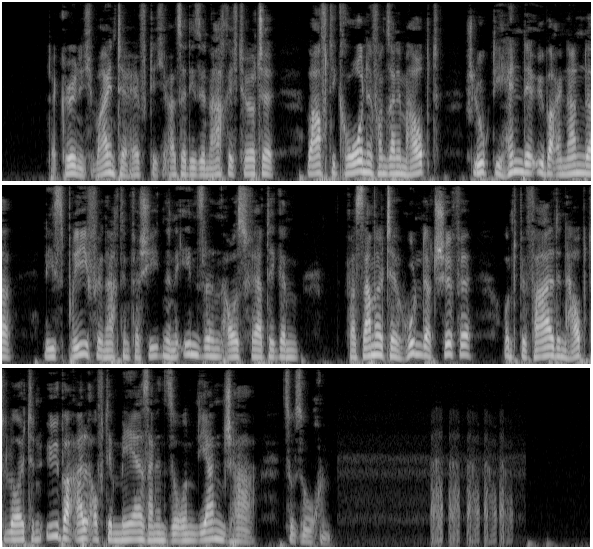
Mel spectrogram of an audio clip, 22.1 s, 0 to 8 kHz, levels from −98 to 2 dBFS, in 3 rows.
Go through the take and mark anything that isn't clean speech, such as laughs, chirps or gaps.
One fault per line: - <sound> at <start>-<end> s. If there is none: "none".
- laugh at 20.1-21.1 s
